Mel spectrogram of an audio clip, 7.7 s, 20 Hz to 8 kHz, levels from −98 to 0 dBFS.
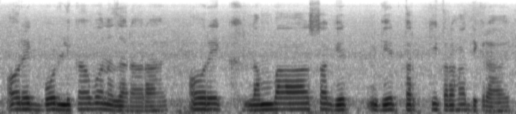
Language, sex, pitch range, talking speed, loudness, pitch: Hindi, male, 125-145 Hz, 165 wpm, -15 LUFS, 135 Hz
